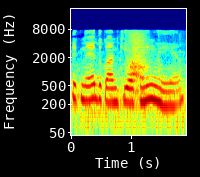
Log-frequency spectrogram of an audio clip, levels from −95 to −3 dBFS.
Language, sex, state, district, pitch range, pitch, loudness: Hindi, female, West Bengal, Alipurduar, 220-260 Hz, 240 Hz, -13 LUFS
